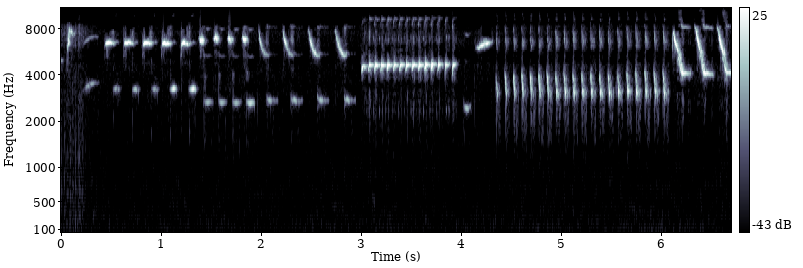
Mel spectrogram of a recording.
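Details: Canary singing a varied song: rapid whistled note series, then a fast buzzy trill, a lower rattling run and sharp rising notes at the end.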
